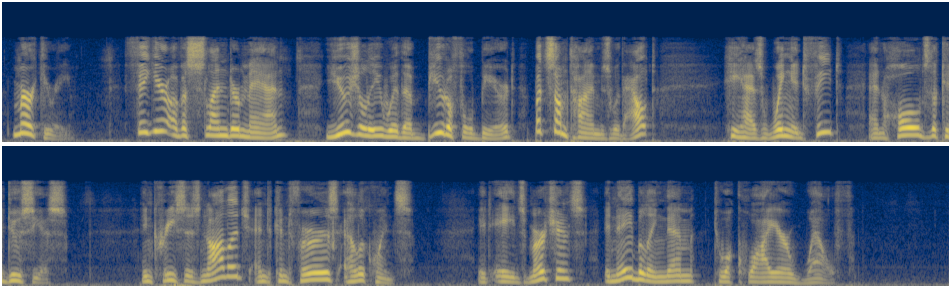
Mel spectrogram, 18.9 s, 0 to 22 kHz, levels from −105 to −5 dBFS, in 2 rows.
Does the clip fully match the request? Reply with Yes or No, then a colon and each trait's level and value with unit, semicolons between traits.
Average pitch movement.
No: wide, 7.4 semitones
